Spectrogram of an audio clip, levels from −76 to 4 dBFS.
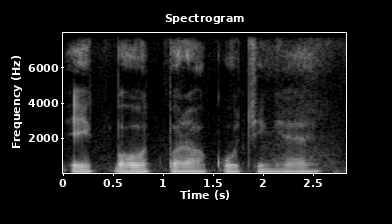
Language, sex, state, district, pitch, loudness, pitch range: Hindi, male, Bihar, West Champaran, 120 Hz, -23 LUFS, 120-135 Hz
